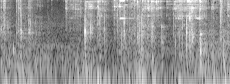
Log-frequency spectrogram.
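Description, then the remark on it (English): A bunch of keys jangles in a house, a bright metallic rattling that rises and falls in quick clinking bursts for a couple of seconds with no voices. “and there's the keys. I mustn't forget them.”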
